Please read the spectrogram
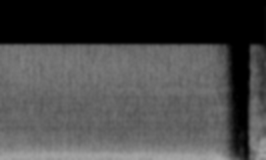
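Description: A man blowing air hard through pushed-out lips: a steady, loud hiss with a faint hummed tone under it that drops in pitch just as it cuts off, nearly two seconds long.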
